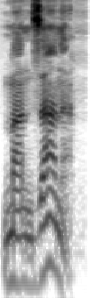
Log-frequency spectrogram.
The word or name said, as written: manzana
